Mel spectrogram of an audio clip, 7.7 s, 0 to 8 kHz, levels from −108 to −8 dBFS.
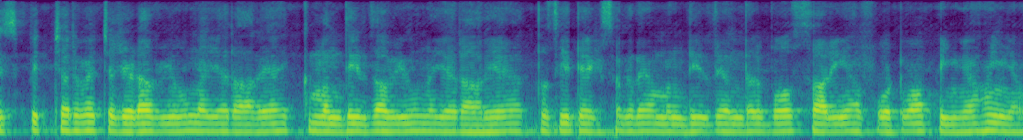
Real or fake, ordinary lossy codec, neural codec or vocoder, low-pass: fake; none; codec, 16 kHz, 4 kbps, FreqCodec, smaller model; none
